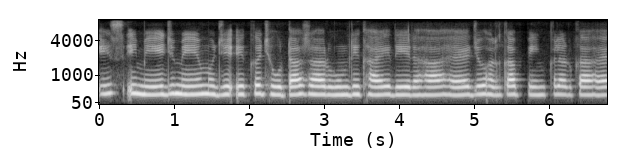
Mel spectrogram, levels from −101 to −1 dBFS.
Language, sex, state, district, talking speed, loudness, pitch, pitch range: Hindi, female, Bihar, West Champaran, 160 wpm, -14 LUFS, 255 Hz, 250-265 Hz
